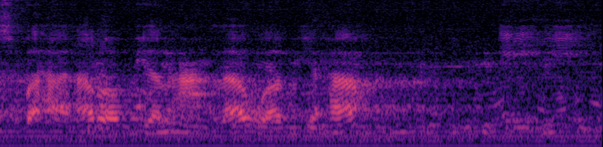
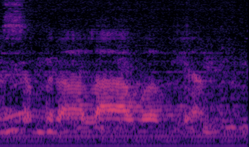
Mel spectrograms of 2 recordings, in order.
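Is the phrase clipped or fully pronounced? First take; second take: fully pronounced; clipped. First: Every syllable is said fully and clearly. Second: It is rushed and slurred, syllables dropped. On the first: The prayer is said as it should be. The speaker calls it right. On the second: The prayer is said carelessly in a hurry. The speaker calls it wrong.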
